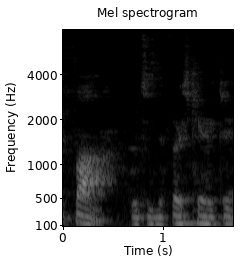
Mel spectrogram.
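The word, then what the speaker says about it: 发: And she talks about how the pronunciation for the word 8 or ba sounds like the word fa, which is the first character in the words of fazan, development, and fakai, to become wealthy.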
